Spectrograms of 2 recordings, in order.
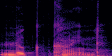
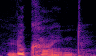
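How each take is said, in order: First: Each k sound is released separately. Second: The two k sounds merge into one. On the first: The speaker calls it wrong. "instead of look kind" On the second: The speaker calls it right. "pronounced as look kind"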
